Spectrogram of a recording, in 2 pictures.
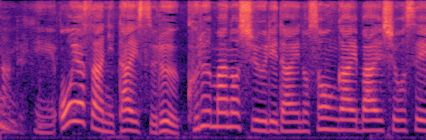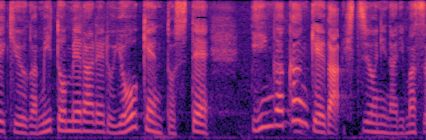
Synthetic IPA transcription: eoːjasãɲ̟ːit̪aisɨɾɯ̟kɯ̟ɾɯ̟mano̞ɕɨːɾʲid̪aino̞sõ̞ŋɡaibaiɕo̞ːse̞ːkʲɨːɡamʲit̪o̞me̞ɾaɾe̞ɾɯ̟jo̞ːkẽ̞nt̪o̞ɕi̥t̪e̞ | ĩŋɡakãŋke̞ːɡa̰çi̥t͡sɨjo̞ːɲ̟inaɾʲimasɨ̥

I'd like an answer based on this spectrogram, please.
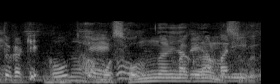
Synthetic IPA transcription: t̪oɡakekːoːkaemoːsõnːaɲ̟inakɯnaɾɯ̃sk

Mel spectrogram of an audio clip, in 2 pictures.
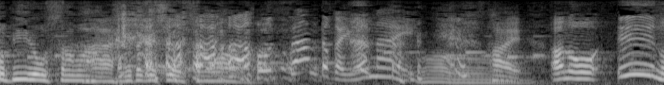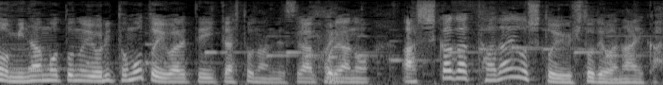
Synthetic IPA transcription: obʲiːnoosãaaɡet̪akeɕosãosãnt̪o̞kaiβanaihaiano̞e̞ːno̞mʲinamo̞t̪o̞no̞jo̞ɾʲit̪o̞mo̞t̪o̞iβaɾe̞t̪e̞it̪açi̥t̪o̞nãnd̪e̞sɨɡakɾe̞ano̞aɕi̥kaɡat̪ʰad̪ajo̞ɕi̥t̪o̞jɯ̟ːçi̥t̪o̞d̪e̞βa̰naikḁ

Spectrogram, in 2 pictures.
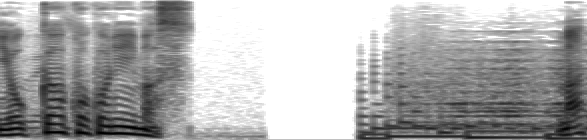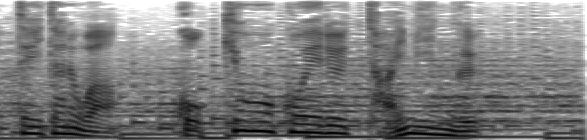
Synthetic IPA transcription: jo̞kːako̞ko̞ɲ̟iːmasɨ̥ | mat̪ːe̞it̪ano̞βa̰ko̞kʲːo̞ːko̞e̞ɾɯ̟t̪ʰa̰imʲĩŋɡɯ̟

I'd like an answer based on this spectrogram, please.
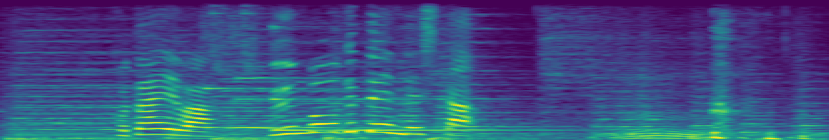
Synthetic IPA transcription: ko̞t̪ae̞βaɡɯ̟̃mbo̞ːɡɯ̟t̪ẽ̞nd̪e̞ɕi̥t̪a

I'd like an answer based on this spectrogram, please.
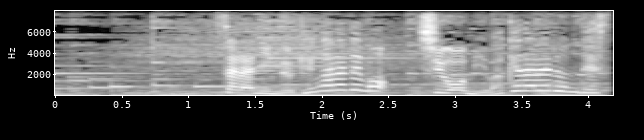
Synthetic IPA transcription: saɾaɲ̟inɯ̟ke̞ŋaɾad̪e̞mo̞ | ɕɨomʲiβake̞ɾaɾe̞ɾɯ̟̃nd̪e̞sɨ̥

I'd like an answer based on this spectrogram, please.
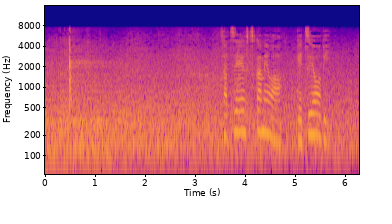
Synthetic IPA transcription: sat͡sɨe̞ːɸɯ̟̥t͡sɨ̥kame̞βa | ɡ̥e̞t͡sɨjo̞ːbʲi

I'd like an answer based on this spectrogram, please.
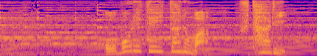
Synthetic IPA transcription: obo̞ɾe̞t̪e̞it̪ano̞βa̰ | ɸɯ̟̥t̪ʰaɾʲi

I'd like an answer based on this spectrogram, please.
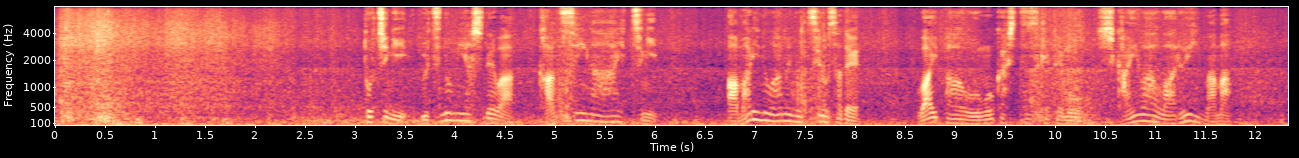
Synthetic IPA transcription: t̪o̞t͡ɕiɲ̟ʲiɯ̟t͡sɨno̞mʲijaɕid̪e̞βa̰kʰã̰ɰ̃sɨiŋaːit͡sɨŋ̟ʲḭ | a̰maɾʲino̞ame̞no̞t͡sɨjo̞sad̪e̞ | βaipaːoɯŋo̞kaɕi̥t͡sɨzɨke̞t̪e̞mo̞ɕi̥kʰaiβaβaɾɯ̟ima̰ma̰

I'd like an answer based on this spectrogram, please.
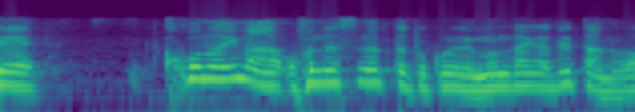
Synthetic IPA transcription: e̞ | ko̞ko̞no̞imaoɦanaɕinnːat̪ːat̪o̞ko̞ɾo̞d̪e̞mõ̞nd̪aiɡad̪e̞t̪ano̞βa

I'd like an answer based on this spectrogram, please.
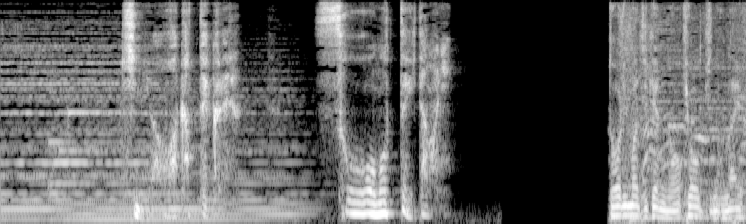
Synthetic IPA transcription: kʲʰimʲiβa̰βakat̪ːe̞kɯ̟ɾe̞ɾɯ̟ | so̞ːmo̞t̪ːe̞it̪anoɲi | t̪o̞ːɾʲimad͡ʑikẽ̞nːo̞kʲo̞ːkʲinonai

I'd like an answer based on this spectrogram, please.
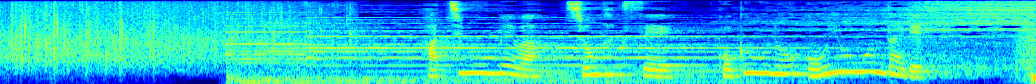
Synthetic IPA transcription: hat͡ɕimõ̞mːe̞βa | ɕo̞ːɡakɯ̟̥se̞ː | ko̞kɯ̟mo̞no̞ʔõɰ̃jo̞ːmõ̞nd̪aid̪e̞sɨ̥

